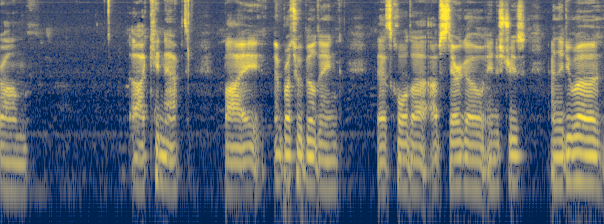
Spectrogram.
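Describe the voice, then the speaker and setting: A man's voice: low-pitched, fairly bright tone, slight background noise. A young man with the hiccups giving a rambling, casual game review voice-over, full of ums and restarts.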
